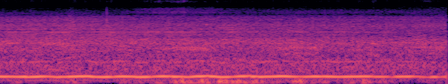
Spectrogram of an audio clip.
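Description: A man singing, holding one long note with a slight waver at the end of a sung phrase.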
